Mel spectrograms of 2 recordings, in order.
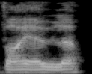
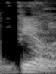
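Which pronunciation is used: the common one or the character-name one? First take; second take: character-name; common. First: It is said the way the character's name sounds. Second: It is said the common way most people say it. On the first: "you do hear some people say uh, viola, uh, as you do with the, with the character" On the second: "most people in this country call the instrument, certainly call it uh, uh, the the viola"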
